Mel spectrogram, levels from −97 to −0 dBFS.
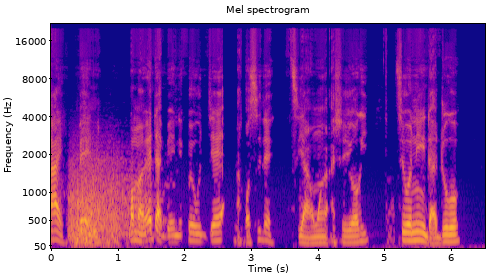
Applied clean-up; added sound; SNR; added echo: classical method spectral subtraction.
